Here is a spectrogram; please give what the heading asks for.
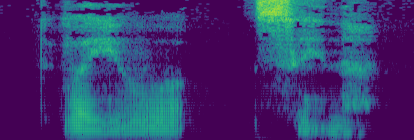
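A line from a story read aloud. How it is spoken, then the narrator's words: Whispered. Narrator (Russian): прошептал он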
